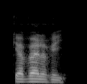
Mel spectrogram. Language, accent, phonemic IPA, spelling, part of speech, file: French, France, /ka.val.ʁi/, cavalerie, noun, LL-Q150 (fra)-cavalerie.wav
- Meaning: cavalry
